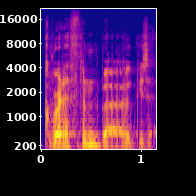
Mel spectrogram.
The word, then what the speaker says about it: Greta Thunberg: I want to make sure that we're differentiating Greta Thunberg.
